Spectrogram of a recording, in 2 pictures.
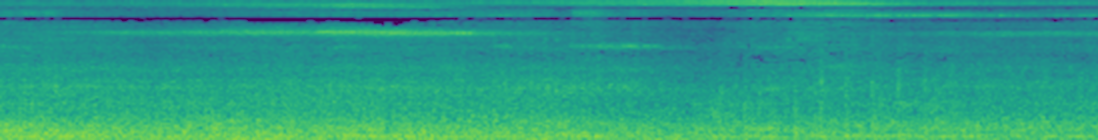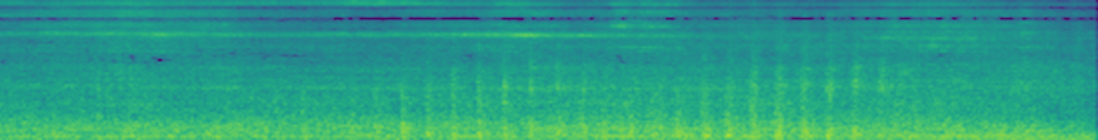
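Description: Freight train of tank cars and covered hoppers rolling past on a curve: a steady rumble of steel wheels on rail, with a faint high wheel squeal now and then. From about nine seconds in, a quickening run of rhythmic clicks as the wheels cross rail joints.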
